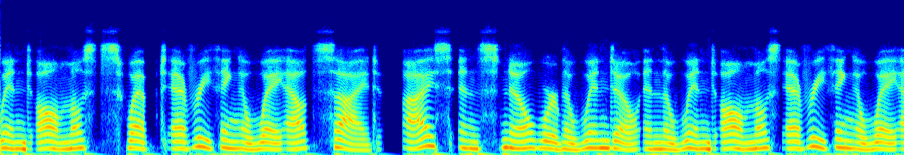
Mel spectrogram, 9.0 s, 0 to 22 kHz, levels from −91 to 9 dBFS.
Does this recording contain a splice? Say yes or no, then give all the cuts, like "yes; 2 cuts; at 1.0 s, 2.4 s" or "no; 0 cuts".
yes; 3 cuts; at 3.9 s, 5.6 s, 7.8 s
